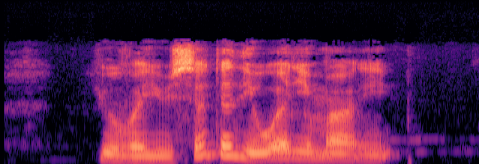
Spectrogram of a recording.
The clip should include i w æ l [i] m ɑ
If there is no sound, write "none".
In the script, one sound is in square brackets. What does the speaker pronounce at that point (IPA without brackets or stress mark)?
i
